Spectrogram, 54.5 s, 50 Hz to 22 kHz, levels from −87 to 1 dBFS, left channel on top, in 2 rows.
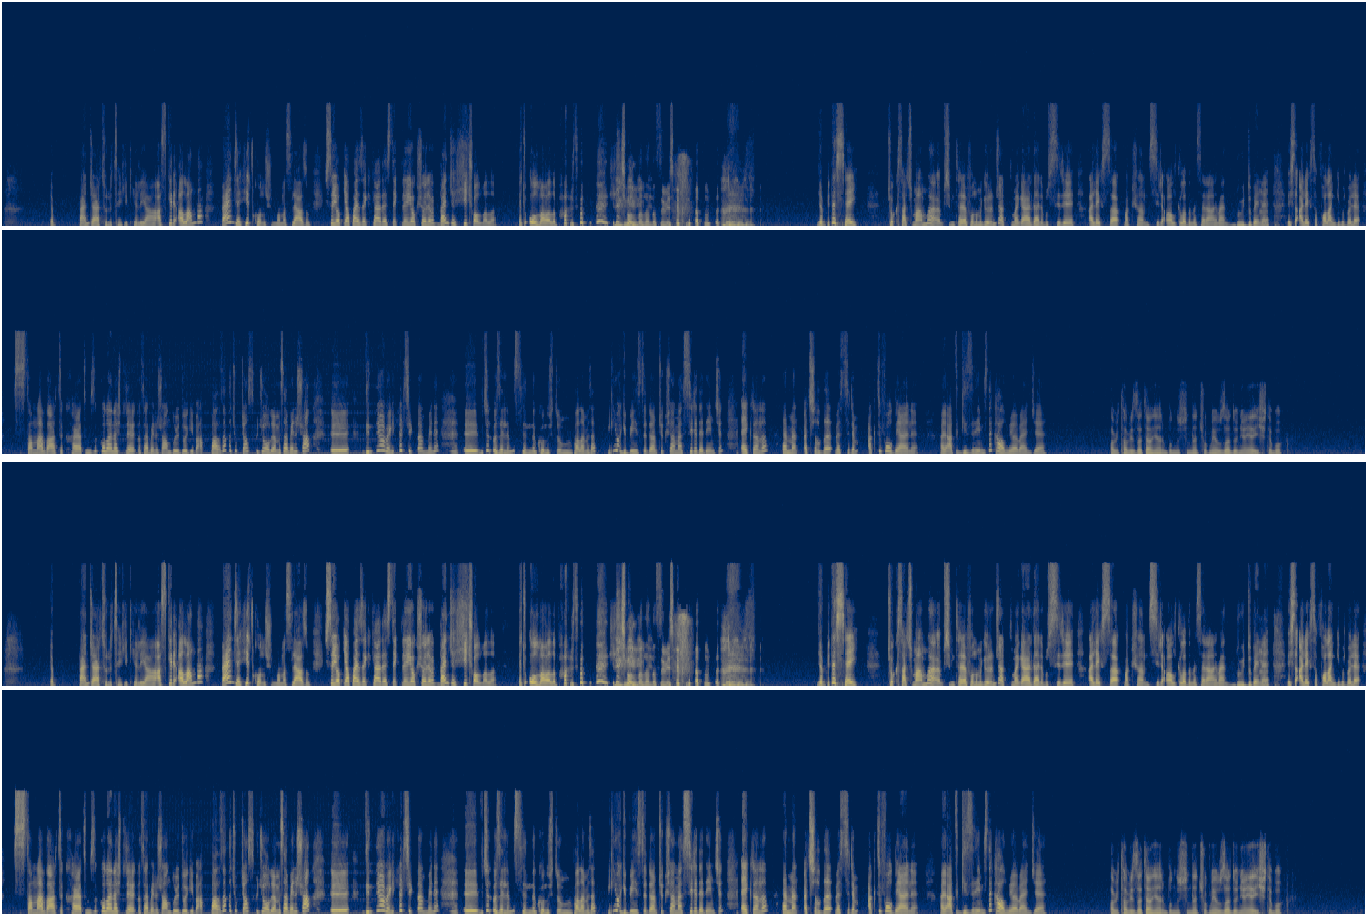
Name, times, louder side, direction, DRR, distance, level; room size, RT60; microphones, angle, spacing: voice 1, 1.5-9.9 10.4-14.8 16.3-17.1 17.7-27.1 27.6-34.2 34.5-42.6 42.9-45.6 46.0-48.2, right 5 dB, 40° right, 0.5 m, -33 dB
voice 2, 12.2-12.8 13.4-13.7 14.4-15.0 25.1-25.3 49.4-52.9, right 3 dB, 55° right, 0.9 m, -36 dB
sound 1, 29.4-35.5, equal, 5° right, 1.7 m, -60 dB
open air
head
